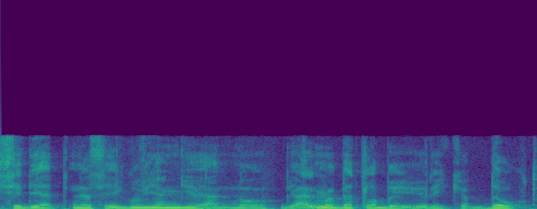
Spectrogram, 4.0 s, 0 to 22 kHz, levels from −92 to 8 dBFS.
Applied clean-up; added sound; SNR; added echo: none; none; none; none.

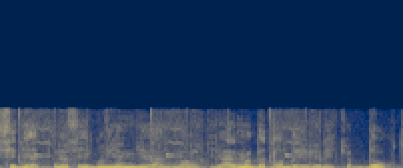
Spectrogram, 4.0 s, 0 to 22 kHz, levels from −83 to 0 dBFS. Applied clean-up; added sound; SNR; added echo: none; Engine; 11 dB; none.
